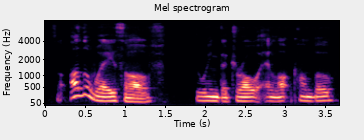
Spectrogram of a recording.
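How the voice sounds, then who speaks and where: A man's voice: fairly low pitch, sing-song, measured pace, warm tone. A man narrating a step-by-step card game tutorial, explaining each move in sequence. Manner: explanatory, walking through moves in sequence. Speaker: trading card game YouTuber.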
